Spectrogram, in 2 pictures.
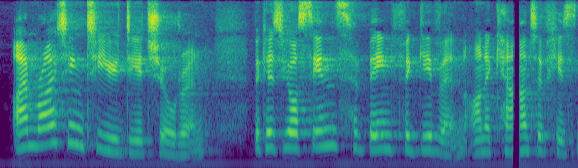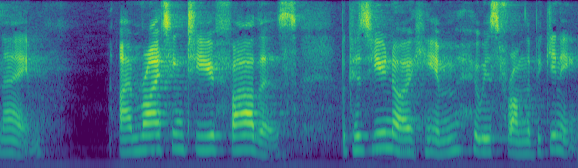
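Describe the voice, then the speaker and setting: An unremarkable speaking voice comes through. It moves at a fairly slow pace with ordinary pitch variation. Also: woman. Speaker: scripture reader. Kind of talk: reading aloud. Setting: church.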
